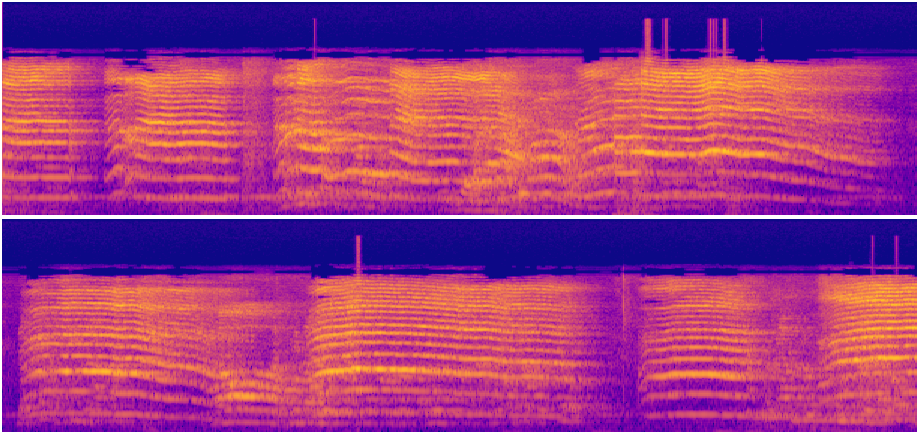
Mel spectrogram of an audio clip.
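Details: Loud, sustained wailing of a young child in long drawn-out bursts with brief breaths between; ordinary upset crying.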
